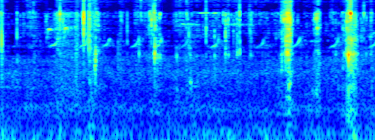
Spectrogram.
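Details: A wild boar (Sus scrofa) eats a carrot, chewing noisily with wet smacks and crunches and a few soft, low grunts.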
